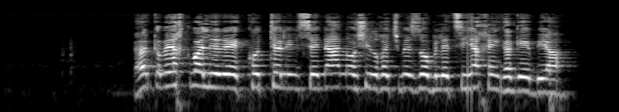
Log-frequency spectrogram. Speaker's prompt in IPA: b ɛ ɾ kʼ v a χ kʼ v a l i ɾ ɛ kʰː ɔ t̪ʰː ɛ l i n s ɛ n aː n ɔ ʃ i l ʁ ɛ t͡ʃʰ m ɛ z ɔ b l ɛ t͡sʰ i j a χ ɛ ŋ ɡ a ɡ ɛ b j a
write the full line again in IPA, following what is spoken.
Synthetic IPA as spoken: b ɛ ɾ kʼ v ɛ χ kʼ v a l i ɾ ɛ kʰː ɔ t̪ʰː ɛ l i n s ɛ n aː n ɔ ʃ i l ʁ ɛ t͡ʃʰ m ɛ z ɔ b l ɛ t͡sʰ i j a χ ɛ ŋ ɡ a ɡ ɛ b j a

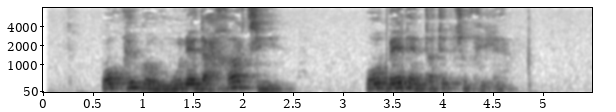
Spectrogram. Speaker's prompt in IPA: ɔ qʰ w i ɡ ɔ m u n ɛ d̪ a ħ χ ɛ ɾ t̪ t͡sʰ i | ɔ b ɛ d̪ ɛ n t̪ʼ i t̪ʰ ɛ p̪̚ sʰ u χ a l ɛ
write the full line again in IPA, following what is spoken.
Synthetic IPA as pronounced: ɔ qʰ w i ɡ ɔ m u n ɛ d̪ a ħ χ a ɾ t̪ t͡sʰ i | ɔ b ɛ d̪ ɛ n t̪ʼ a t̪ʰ ɛ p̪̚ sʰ u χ i l ɛ

